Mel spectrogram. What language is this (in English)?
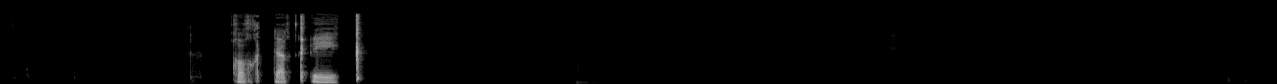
Tlingit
